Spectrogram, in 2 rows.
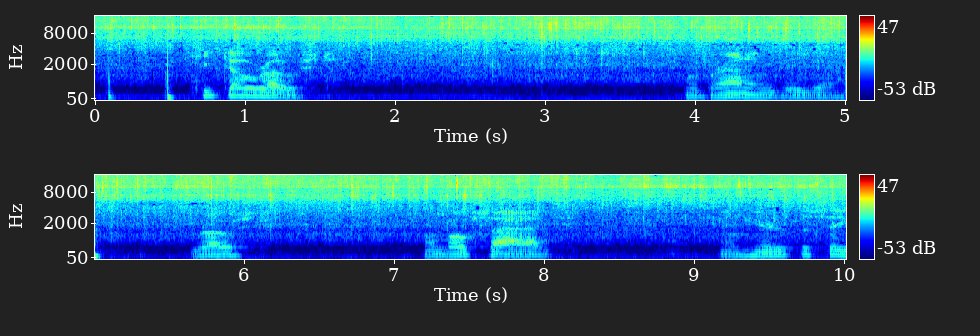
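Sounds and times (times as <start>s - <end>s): meat sizzling in oil: 0.0s - 10.0s.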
